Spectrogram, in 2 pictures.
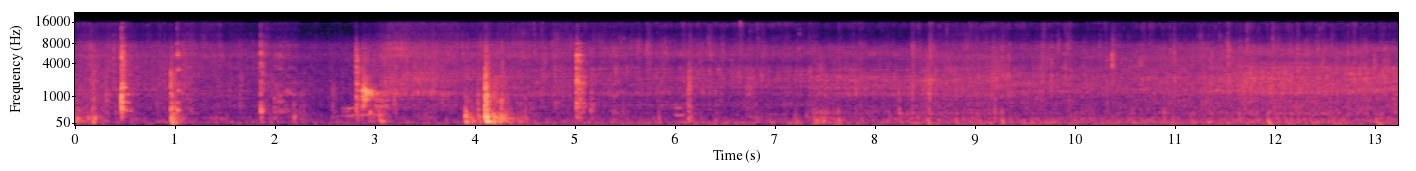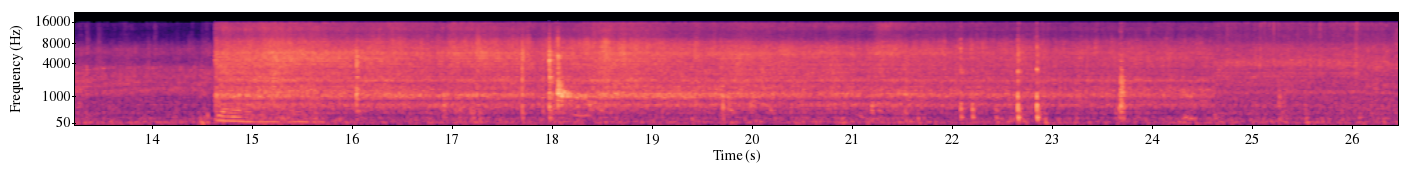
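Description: Fish curry sizzling in a wok over a wood fire. In the first half a ladle knocks and scrapes against the pan over a quiet sizzle. About halfway through, a much louder, steady sizzle sets in and carries on.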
